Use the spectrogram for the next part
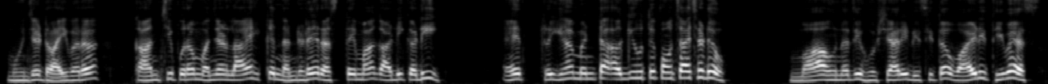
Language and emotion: Sindhi, surprised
